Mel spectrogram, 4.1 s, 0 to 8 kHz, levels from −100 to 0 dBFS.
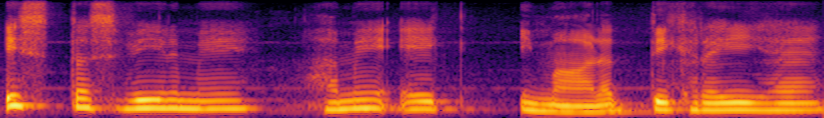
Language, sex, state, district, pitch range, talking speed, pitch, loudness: Hindi, male, Bihar, Patna, 135-165 Hz, 130 wpm, 155 Hz, -17 LUFS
